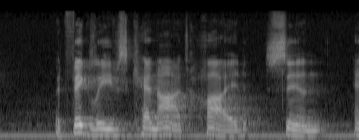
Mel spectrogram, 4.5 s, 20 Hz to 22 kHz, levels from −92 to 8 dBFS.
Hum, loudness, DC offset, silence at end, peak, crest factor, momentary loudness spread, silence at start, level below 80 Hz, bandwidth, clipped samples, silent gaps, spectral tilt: none; -33 LUFS; under 0.1%; 0 s; -14 dBFS; 22 dB; 23 LU; 0 s; -66 dBFS; 16 kHz; under 0.1%; none; -4 dB/octave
